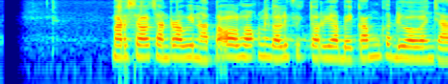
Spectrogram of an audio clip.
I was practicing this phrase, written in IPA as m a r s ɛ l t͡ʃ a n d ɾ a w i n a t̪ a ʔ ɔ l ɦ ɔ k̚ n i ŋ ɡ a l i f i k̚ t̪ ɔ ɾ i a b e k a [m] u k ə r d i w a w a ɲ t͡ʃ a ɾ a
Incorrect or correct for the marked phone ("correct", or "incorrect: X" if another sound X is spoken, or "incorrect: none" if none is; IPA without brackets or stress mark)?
correct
